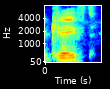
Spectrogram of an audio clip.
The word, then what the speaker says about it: Kreeft: a person called Peter Kreeft yes yeah I will pronounce it Pater caved do you know what caved means in Dutch no it means lobster Creeft means lobster in Dutch mm-hm I had no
